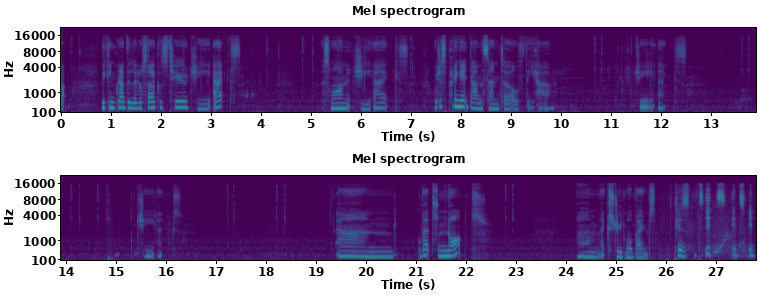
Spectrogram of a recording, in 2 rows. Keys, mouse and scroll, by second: 0.4 right click, 2.1 g, 3.6 scroll down 3, 4.1 shift+middle click, 5.0 right click, 5.7 g, 8.8-9.2 scroll down 2, 9.3 shift+middle click, 10.9 right click, 11.5 g, 14.3 right click, 14.8 right click, 15.5 g, 18.4 right click, 19.7-20.5 scroll down 1, 21.3 scroll down 1, 21.6 right click, 22.9 right click.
